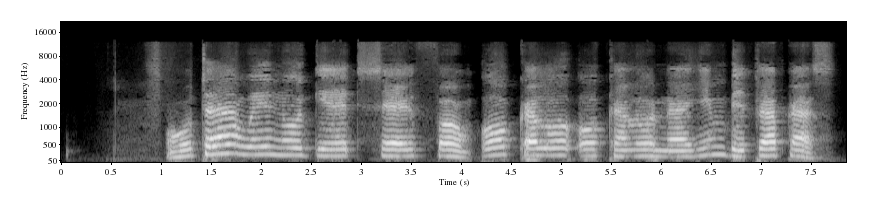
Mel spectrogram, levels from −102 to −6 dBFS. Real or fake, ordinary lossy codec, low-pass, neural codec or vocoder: fake; AAC, 32 kbps; 19.8 kHz; codec, 44.1 kHz, 2.6 kbps, DAC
